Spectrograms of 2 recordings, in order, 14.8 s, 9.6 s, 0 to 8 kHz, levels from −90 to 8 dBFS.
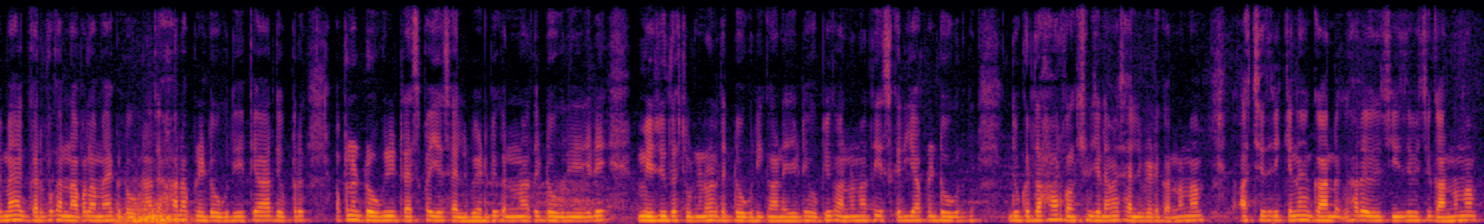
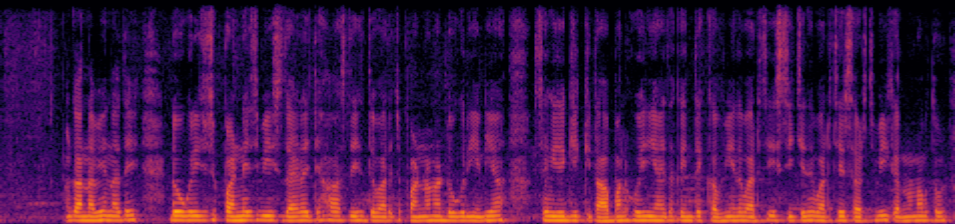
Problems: constant background noise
